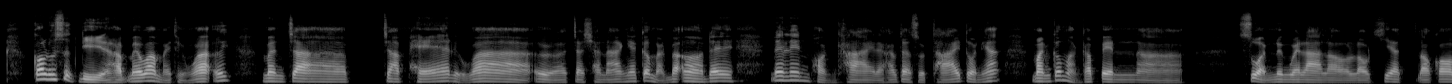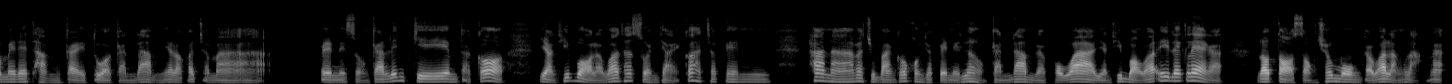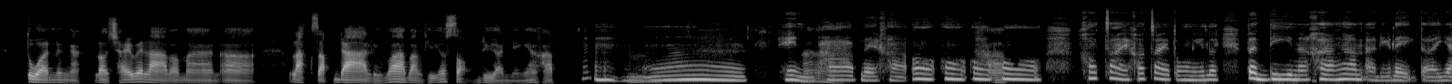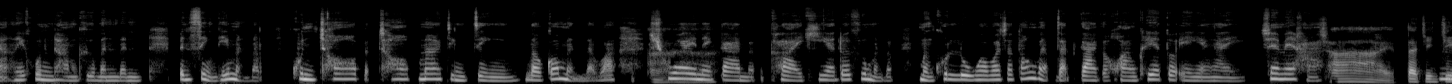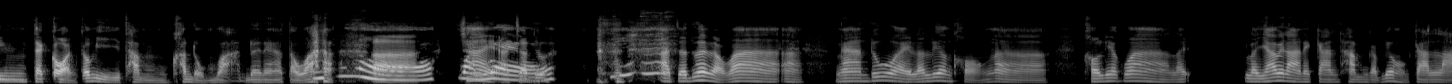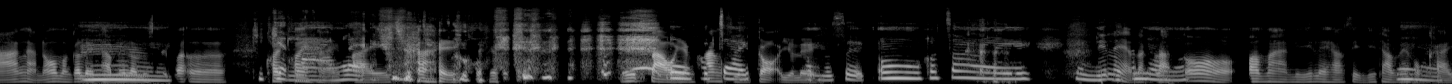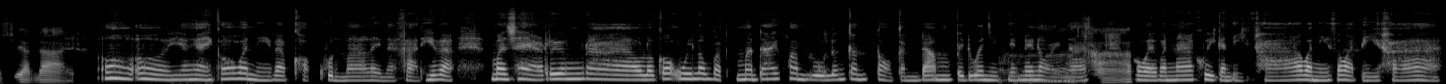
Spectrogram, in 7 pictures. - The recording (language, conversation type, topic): Thai, podcast, อะไรบ้างที่ช่วยลดความเครียดของคุณได้?
- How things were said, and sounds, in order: other background noise; laugh; chuckle; laugh; laugh; laughing while speaking: "ใช่"; laugh; laugh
